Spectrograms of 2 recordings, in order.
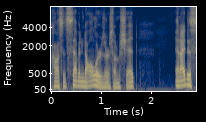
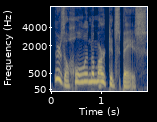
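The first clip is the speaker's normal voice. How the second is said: much higher, mocking Ivy League analyst tone; mock business-school voice; 12 semitones higher than usual. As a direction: send up a polished corporate analyst. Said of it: "I'm not a polo shirt wearing ... Ivy League school having".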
